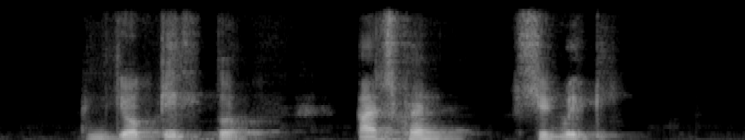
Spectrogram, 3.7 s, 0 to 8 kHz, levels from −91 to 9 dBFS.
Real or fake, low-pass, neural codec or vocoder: fake; 7.2 kHz; codec, 16 kHz in and 24 kHz out, 0.6 kbps, FireRedTTS-2 codec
